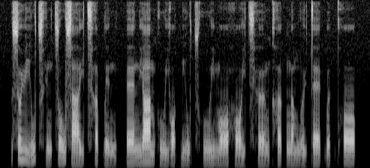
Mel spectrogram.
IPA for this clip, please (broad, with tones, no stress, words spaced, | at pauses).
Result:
sɵ˧ɥiː˨˥wt͡sʰɪ˨˩ŋt͡so˨˥w saː˨jt͡sʰɐ˧p̚lɪ˨˩ŋ | ɛː˧njaː˥mkuː˨˩j ɔː˨t̚iː˨˩w t͡sʰuː˨˧jmɔː˨˥hɔː˨˩j t͡sʰœː˨ŋkʰɐ˧k̚ ŋɐ˧mwɵ˨˩ɥ t̪ɛː˨k̚lɵ˨t̚ pʰɔː˥k̚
